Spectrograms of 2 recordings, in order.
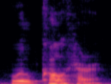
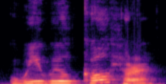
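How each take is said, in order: First: Will is shortened and joined to we. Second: The word will is said in full.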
